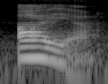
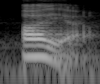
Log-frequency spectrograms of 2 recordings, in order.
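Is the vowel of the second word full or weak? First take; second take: weak; weak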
